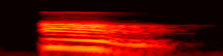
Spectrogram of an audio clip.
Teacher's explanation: विवृत में सबसे अधिक खुलेगा जिसे विशाल से हम याद करेंगे और एक ही स्वर है ऐसा आ और अर्ध विवृत स्वर अ ए ओ ओ जिसमें मुख विवृत से कम और अर्ध संवृत से अधिक खुलेगा।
